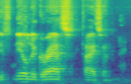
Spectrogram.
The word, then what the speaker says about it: deGrasse: I've never heard ever heard it called Degrass. That's true. That's true. No, but Neil deGrasse Tyson, I think, is how it's pronounced with I will say with a high degree of confidence.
